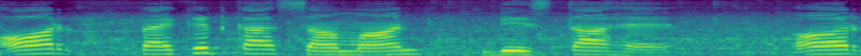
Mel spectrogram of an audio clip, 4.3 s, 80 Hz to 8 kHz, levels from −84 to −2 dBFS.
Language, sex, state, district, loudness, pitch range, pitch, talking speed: Hindi, male, Madhya Pradesh, Katni, -14 LUFS, 175-220 Hz, 200 Hz, 95 wpm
